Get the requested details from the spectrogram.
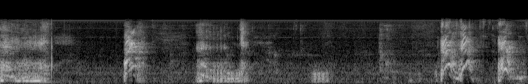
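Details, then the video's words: Pomeranian Chihuahua and Jack Russell Terrier wrestling playfully on a bed, giving short bursts of snarling growls and yappy barks separated by brief quiet gaps. "dogs getting playfully ferocious on the bed"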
